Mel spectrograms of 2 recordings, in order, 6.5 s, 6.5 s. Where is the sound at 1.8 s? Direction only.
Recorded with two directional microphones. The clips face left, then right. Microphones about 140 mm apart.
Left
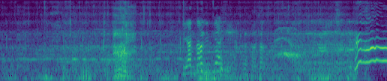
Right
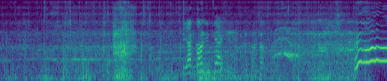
30° left (ahead or behind).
